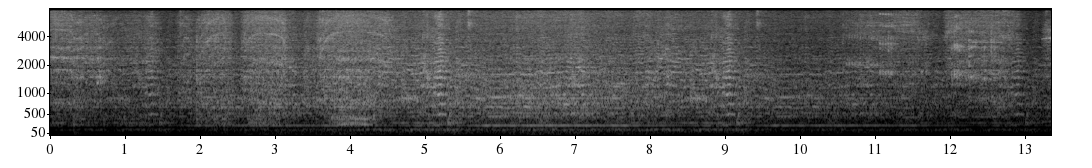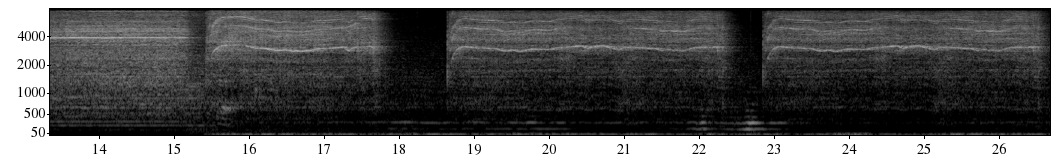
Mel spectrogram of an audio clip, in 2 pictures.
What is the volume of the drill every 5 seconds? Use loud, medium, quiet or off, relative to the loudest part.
loud, off, loud, loud, medium, medium.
